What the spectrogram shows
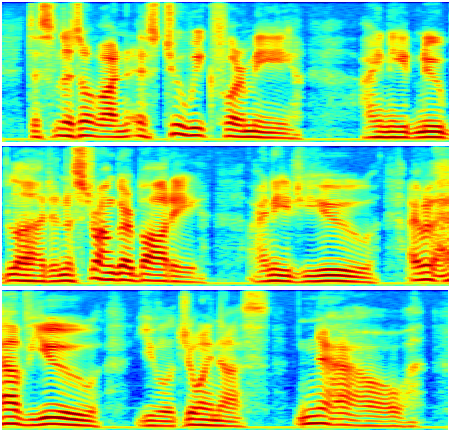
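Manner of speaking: loud, wailing demonic voice. Narrator voices a demon rising from your brother's body; wailing demonic voice. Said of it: "begins wailing these foreboding words".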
